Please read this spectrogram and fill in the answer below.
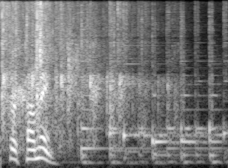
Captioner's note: applause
